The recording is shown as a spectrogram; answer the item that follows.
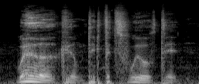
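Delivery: refined, haughty, sinister, pompous villain voice. Speaker tries a line despite performance anxiety, in a sinister, pompous, refined voice. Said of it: "sinister and you know, you know, kind of like refined prick, kind of pompous, refined prick voice".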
